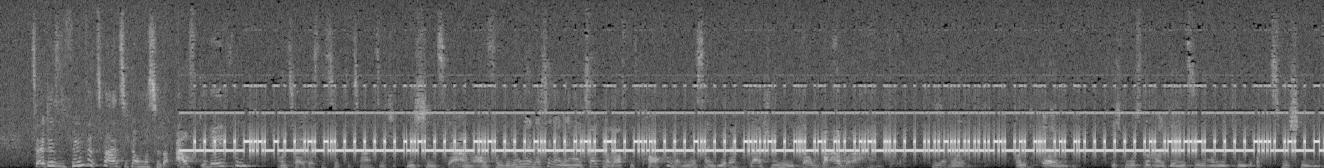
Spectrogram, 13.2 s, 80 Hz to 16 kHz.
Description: RTTY (75 baud, 850 Hz shift), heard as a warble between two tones, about 2200 Hz centre. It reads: MANCA ANCHE IN PARAGUAY, URUGUAY E …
